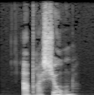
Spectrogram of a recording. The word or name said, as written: ABRASION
